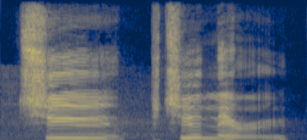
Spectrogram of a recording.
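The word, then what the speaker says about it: Pthumeru: Ignore the H. Tumeru dungeon.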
